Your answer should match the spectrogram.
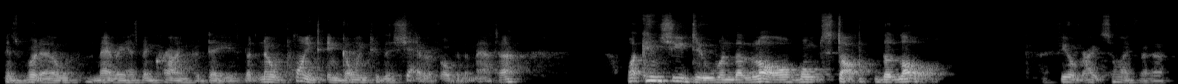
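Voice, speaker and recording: An actor playing a young minstrel, cheery by nature but troubled, earnest and folksy in a radio play. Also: male voice, lowish voice, expressive, measured pace, a little mellow. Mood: grieving. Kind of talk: theatrical radio play acting. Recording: roomy echo.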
